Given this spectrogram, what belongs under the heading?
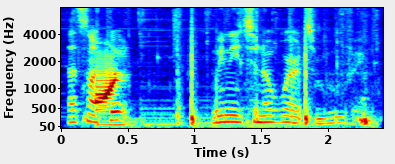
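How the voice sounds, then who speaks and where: A man streaming a game, chatting casually, giggling and breaking into excited shouts. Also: a little high, a little fast, music in the background. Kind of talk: casual gaming stream chat.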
